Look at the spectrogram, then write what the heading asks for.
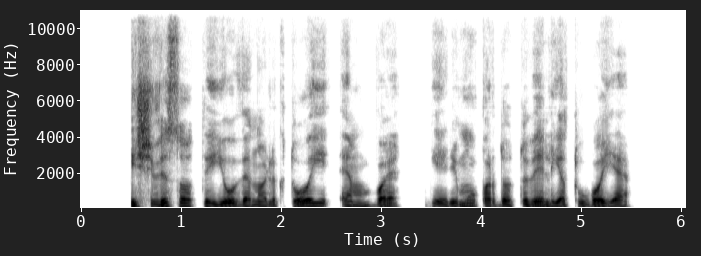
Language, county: Lithuanian, Šiauliai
